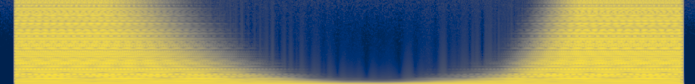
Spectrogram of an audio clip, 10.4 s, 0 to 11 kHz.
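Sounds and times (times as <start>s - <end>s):
dynamic filter sweep: 0.2s - 10.3s.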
